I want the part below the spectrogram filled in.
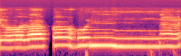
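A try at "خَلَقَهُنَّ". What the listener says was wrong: Ho-nya makhrajnya tebal, Bu. Kholaqo. Ko-nya penggal lidah naik. Dekat sama ko. Ho.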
